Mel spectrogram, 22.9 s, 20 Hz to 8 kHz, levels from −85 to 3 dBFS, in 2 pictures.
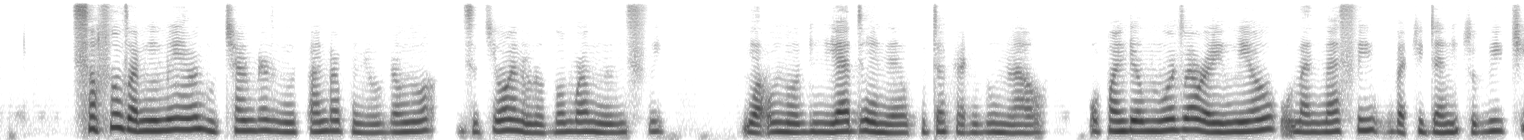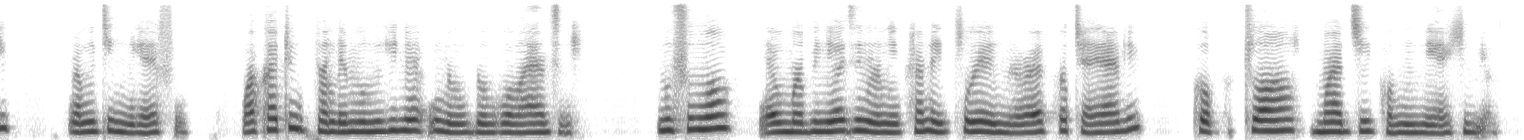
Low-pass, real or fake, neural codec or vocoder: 7.2 kHz; fake; codec, 16 kHz, 0.5 kbps, FreqCodec, larger model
